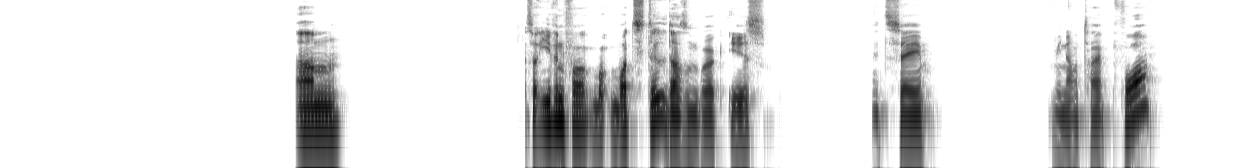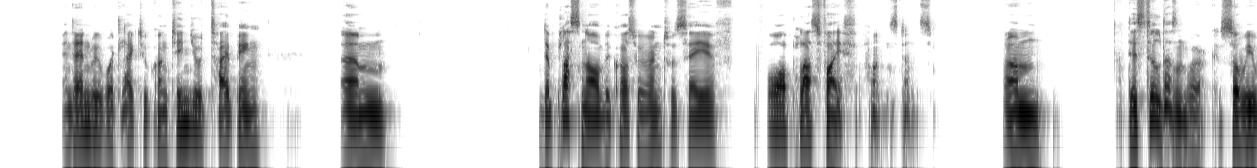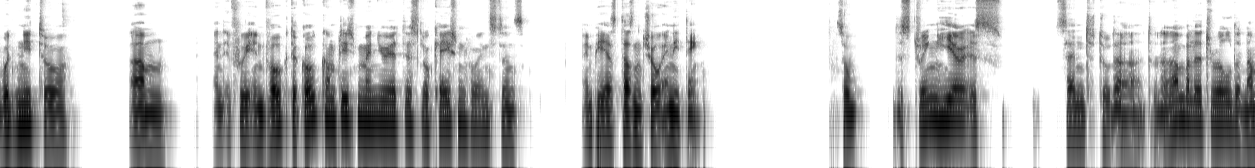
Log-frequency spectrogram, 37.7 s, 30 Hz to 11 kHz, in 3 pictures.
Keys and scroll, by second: 1.8 BackSpace, 6.7 Return, 7.4 super+space, 13.8 BackSpace, 15.7 super+space, 23.6 BackSpace, 25.9 super+space, 36.0 BackSpace.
